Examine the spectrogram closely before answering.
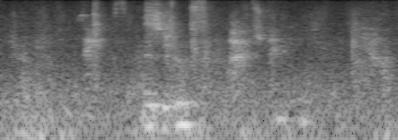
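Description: A young man speaks softly into a microphone.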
